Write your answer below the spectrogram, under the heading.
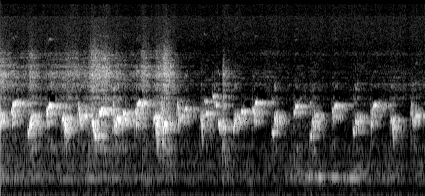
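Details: Energetic, continuous yellow-vented bulbul song for luring other bulbuls to sing. Loud, fast bubbling chirps in a long unbroken series, slightly fuller and harsher in the first seconds.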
